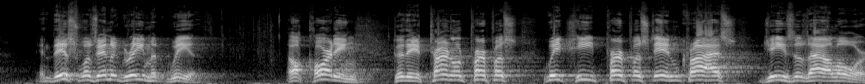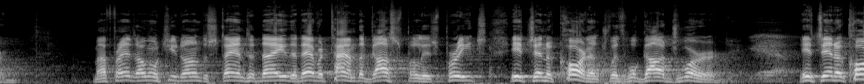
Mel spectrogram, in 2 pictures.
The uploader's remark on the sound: preached on 5/27/2023 at the Constitution Service for Blooming Grove Primitive Baptist Church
